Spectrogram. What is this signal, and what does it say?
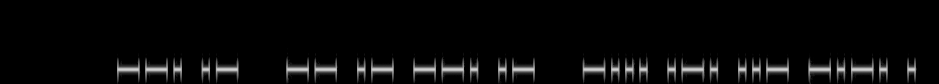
Morse code, heard as a keyed tone, about 17 wpm, 700 Hz. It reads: GA MAGA BRUCE
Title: K1USN SST QSO Practice - 17wpm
